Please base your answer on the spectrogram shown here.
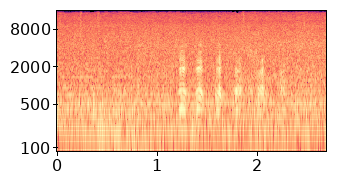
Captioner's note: laughing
